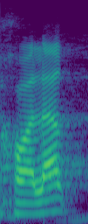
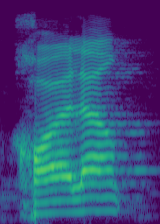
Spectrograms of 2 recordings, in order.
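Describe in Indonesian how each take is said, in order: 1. Huruf q di akhir dipotong dengan hentian glotal. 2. Huruf q di akhir dilepas dengan pantulan terbuka. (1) "ini seringnya diakhiri dengan huruf hamzah" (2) "Ini yang benar adalah yang pertama"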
